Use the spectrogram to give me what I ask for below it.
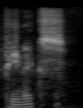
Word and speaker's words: Penix: I believe it's pronounced Penix.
